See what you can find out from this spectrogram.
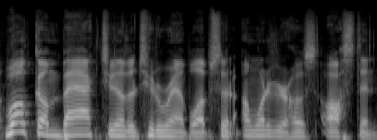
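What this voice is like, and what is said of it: Raspy, hoarse voice. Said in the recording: “My voice is a little raspy. ... I lost my voice. I don't know if I'm slightly sick or if it's raspy vocal cords from yelling.”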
